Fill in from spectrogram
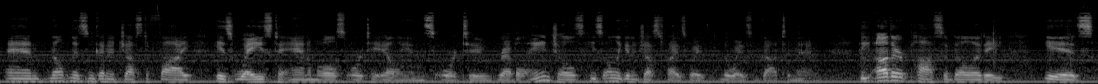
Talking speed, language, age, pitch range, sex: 175 wpm, English, 40-59, 115-145 Hz, male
